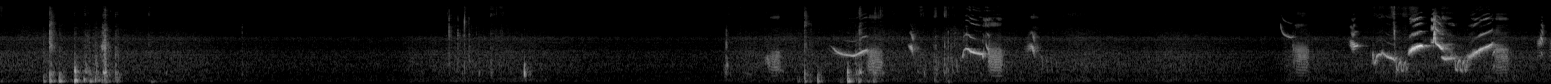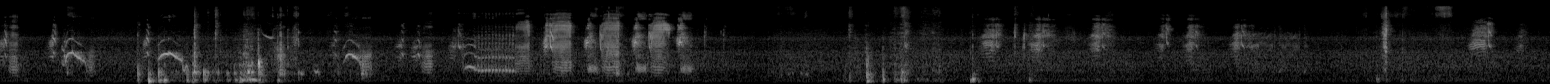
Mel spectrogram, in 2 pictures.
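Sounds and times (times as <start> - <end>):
rustling noise: 4.4 - 5.5, 16.9 - 18.9, 23.2 - 26.4
bird chirps and squawks: 7.6 - 10.6, 12.8 - 22.8, 25.3 - 28.7, 30.1 - 30.9.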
